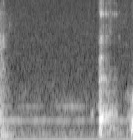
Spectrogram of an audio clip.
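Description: Near silence in a pause in a man's speech, broken about one and a half seconds in by a brief intake of breath just before he speaks again.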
